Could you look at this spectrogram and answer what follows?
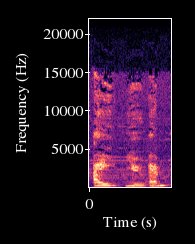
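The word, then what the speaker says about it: aum: oms in western world we think om as in om um but actually it's a u m so three syllables they're all linked to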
